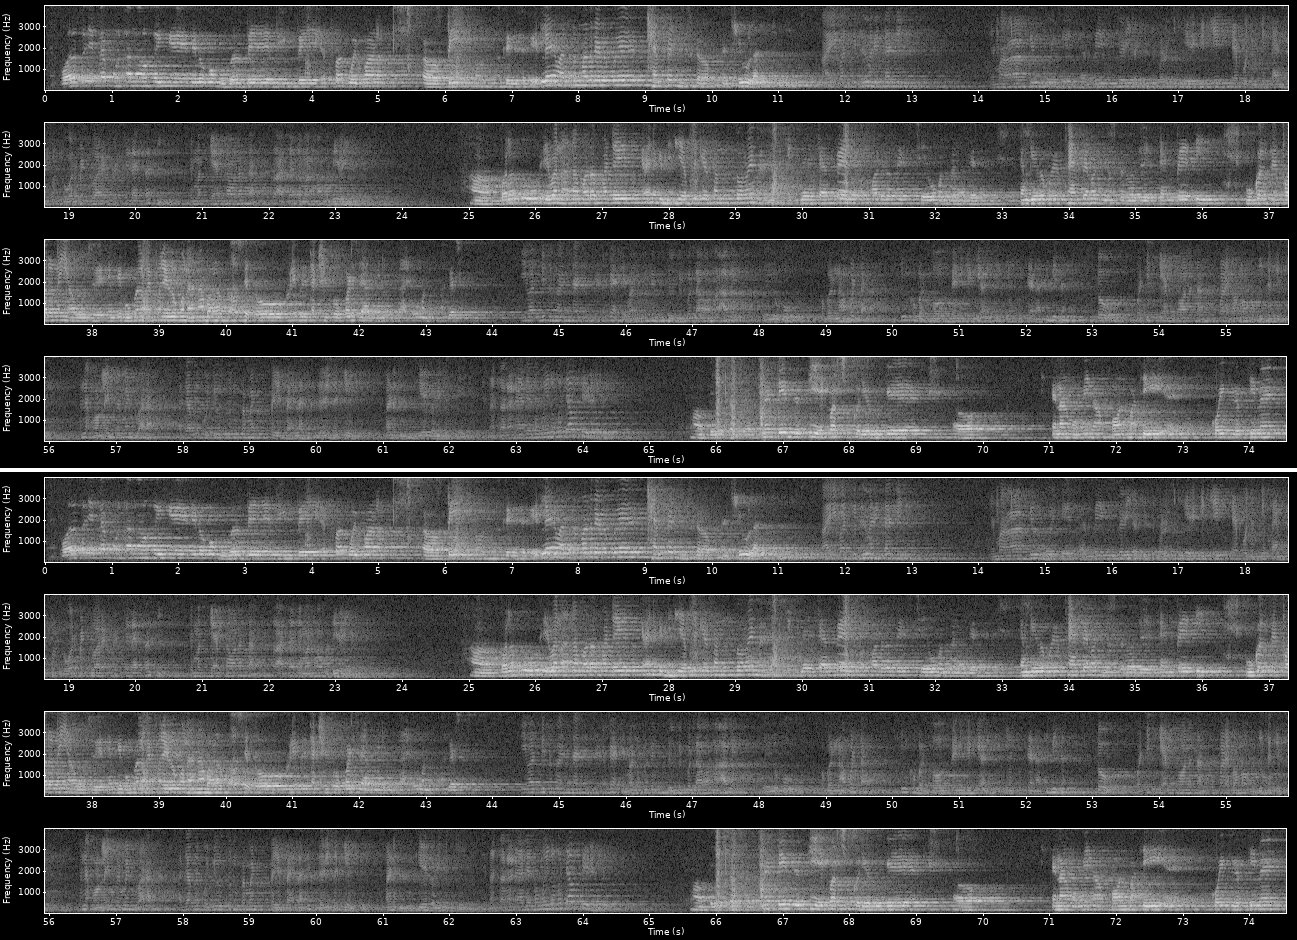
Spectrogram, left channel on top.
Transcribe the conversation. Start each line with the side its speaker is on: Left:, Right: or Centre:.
Left: વર્ષ જ એટલા પૂરતા ન હોય કે તે લોકો ગૂગલ પે, ભીમ પે અથવા કોઈ પણ અ પે નો યુઝ કરી શકે એટલે માત્ર ને માત્ર એ લોકો આપડે ફેન પે જ યુઝ કરવા પડે છે એવું લાગે છે મને
Right: હા એ વાત બી તમારી સાચી છે. એમાં કેવું હોય કે ફેમ્પે યુઝ કરી શકે છે પરંતુ એવી કેટલીક એપ હોય જેમ કે ફેમ્પે પણ ગવર્મેન્ટ દ્વારા ટસ્ટેડ એપ નથી. તેમાં સ્કેમ થવાના ચાન્સીસ પણ આજના જમાનામાં વધી રહ્યા છે.
Left: હા પરંતુ એવા નાના બાળક માટે તો કેવાય ને કે બીજી એપ્લિકેશન તો નય મળી શકે એટલે ફેમ્પે એ લોકો માટે તો બેસ્ટ છે એવું મને લાગે છે. કેમ કે એ લોકો ફેમ્પેનો જ યુઝ કરવા જોઈએ ફેમ્પે થી ગૂગલ પે પર નય આવવું જોઈએ કેમ કે ગૂગલ પે પર એ લોકો નાના બાળકો હસે તો ઘણી બધી તકલીફો પડશે આગળ જતા એવું મને તો લાગે છે.
Right: એ વાત બી તમારી સાચી છે. અગર એવા લોકોને ગૂગલ પે પર લાવવામાં આવે તો એ લોકો ખબર ના પડતા શું ખબર સો રૂપિયા ની જગ્યા એક લાખ રૂપિયા નાખી દીધા તો પછી સ્કેમ થવાના ચાન્સીસ પણ એવામાં વધી શકે છે. અને ઓનલાઈન પેમેન્ટ દ્વારા આજે આપણેે કોઈ બી વસ્તુનું પેમેન્ટ પહેલાથી જ કરી શકીએ છીએ. અને દૂર થીએ કરી શકીએ છીએ જેના કારણે આજે સમયનો બચાવ થઈ રહ્યો છે.
Left: હા બિલકુલ સાચી વાત. હા તેજ વ્યક્- વ્યક્તિ એ એક વાર શું કર્યું હતું કે અ એના મમ્મીના ફોન માંથી કોઈક વ્યક્તિને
